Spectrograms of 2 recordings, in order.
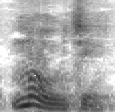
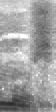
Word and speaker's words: mouche: ponía en la cara se llamaba mouche como elador de boca Aunque ellas insistían en pronunciarlo mal de pronunciarlo mal decían mus Qué cosa mosca pero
